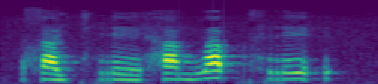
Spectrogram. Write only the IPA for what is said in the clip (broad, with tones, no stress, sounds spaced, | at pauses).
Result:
s a˨˩ j kʰ r eː˨˩ h a˧ m w a˥˩ p̚ kʰ r e˦˥ ʔ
